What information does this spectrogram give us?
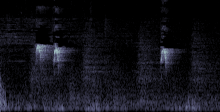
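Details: Red-whiskered bulbul being bathed and sunned, giving short bright notes: two quick ringing chirps close together, a pause, then a third about two seconds later, over a quiet background hum.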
